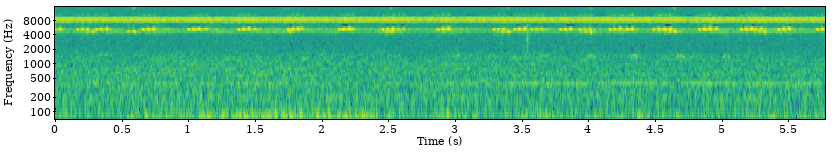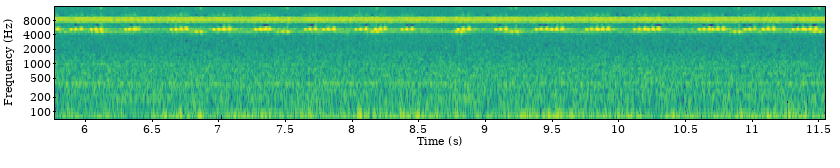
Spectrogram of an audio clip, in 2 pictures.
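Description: Crickets sing in a steady, high-pitched trill, with a second voice pulsing in quick, regular chirps.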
